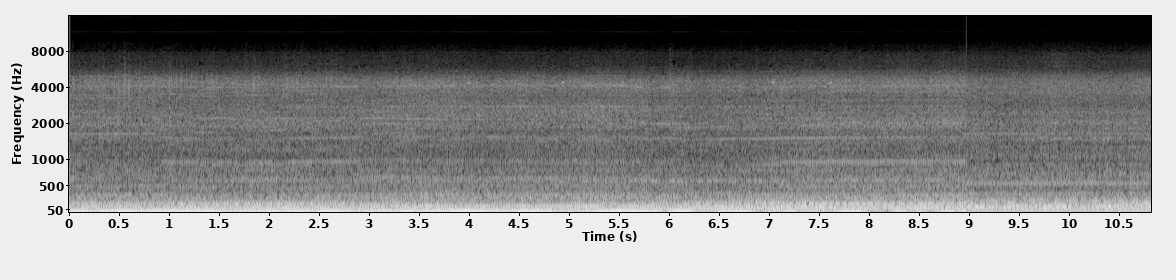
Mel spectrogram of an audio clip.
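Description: A tractor engine rumbles steadily from inside the cab.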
